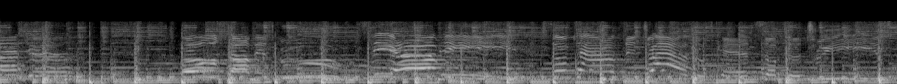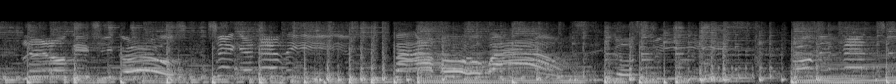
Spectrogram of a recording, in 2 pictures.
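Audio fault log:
16.52–16.56 s, sound dropped by the voice detector: a 40 ms gap where the sound is swapped for flat, steady noise before carrying on. The sender's detector likely read that moment as background and stopped sending, so the receiver filled in comfort noise.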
